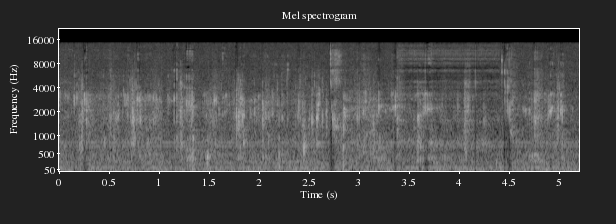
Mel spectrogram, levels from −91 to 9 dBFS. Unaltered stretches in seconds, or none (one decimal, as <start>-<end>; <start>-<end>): 0.0-3.4; 4.4-5.2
